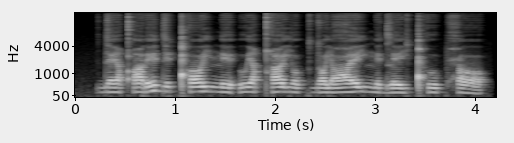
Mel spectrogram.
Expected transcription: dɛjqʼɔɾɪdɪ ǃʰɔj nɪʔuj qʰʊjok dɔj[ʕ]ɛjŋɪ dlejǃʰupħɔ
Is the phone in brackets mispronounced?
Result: no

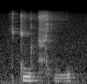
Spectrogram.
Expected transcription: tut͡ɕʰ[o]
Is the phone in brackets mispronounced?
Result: yes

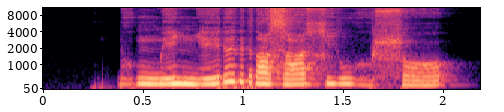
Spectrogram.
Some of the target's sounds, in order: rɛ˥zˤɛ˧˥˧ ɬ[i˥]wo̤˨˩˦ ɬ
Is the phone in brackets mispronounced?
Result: no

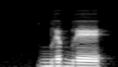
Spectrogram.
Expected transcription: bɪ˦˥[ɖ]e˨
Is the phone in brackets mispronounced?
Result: yes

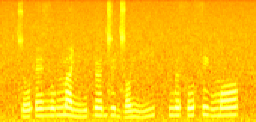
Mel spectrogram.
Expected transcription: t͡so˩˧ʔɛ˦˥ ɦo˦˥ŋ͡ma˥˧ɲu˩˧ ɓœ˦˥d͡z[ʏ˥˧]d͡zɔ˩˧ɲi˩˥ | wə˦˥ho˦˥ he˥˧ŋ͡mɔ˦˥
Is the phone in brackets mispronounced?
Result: no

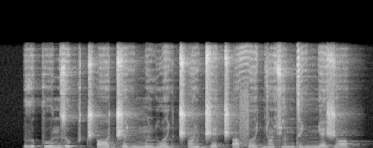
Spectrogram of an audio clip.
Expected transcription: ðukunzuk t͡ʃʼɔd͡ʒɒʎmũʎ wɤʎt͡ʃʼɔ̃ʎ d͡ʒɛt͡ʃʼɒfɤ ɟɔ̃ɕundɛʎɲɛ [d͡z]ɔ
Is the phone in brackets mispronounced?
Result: yes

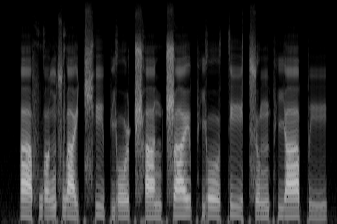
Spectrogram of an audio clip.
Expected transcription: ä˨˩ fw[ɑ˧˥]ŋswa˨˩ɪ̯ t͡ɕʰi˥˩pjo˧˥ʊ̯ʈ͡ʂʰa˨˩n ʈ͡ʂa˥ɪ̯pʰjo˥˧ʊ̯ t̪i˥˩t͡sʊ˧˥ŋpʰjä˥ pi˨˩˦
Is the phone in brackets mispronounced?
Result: no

